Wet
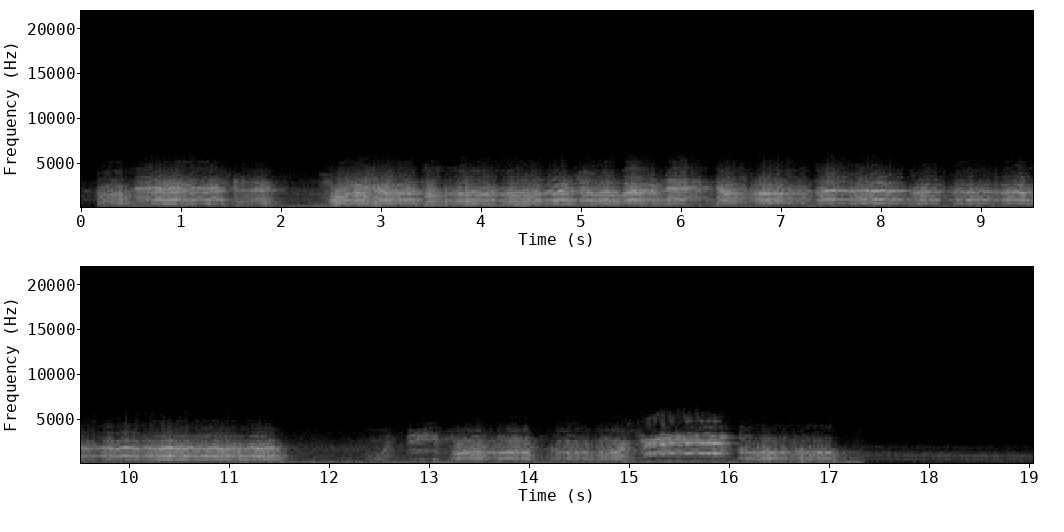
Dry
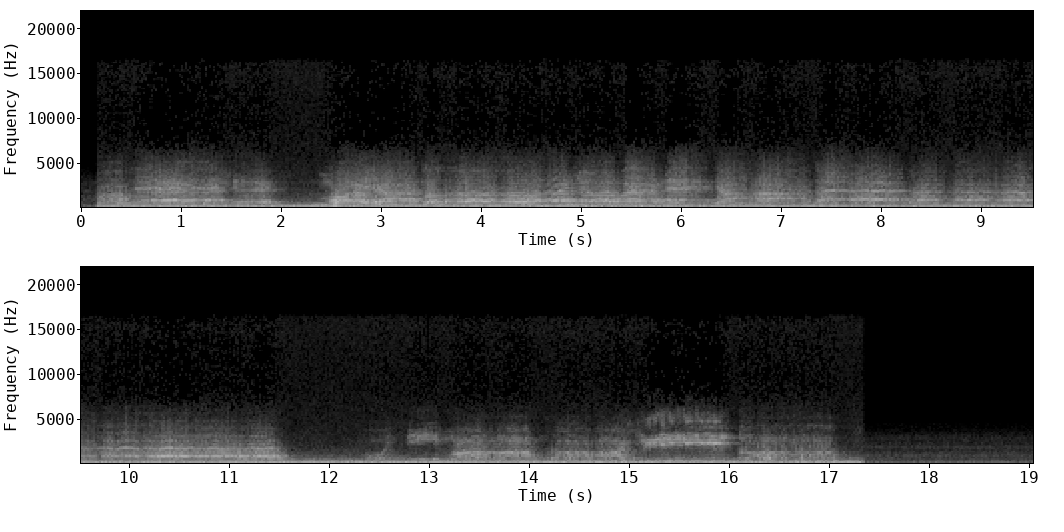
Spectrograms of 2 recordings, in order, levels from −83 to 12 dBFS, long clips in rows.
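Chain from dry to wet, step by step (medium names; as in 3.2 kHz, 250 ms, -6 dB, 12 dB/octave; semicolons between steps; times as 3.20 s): band-pass sweep 1.8 kHz -> 810 Hz, 15.73–18.84 s; harmony voices -12 st -5 dB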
